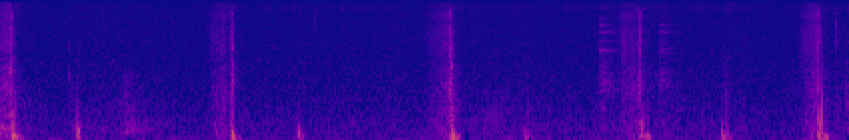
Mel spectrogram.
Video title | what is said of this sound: 광고❌ 지속력은 보고 사세요!! 루나 컴피라이트 쿠션 VS 에스쁘아 비내추럴 쿠션 : 피부결 이거 맞아요??🤦‍♀️ [SUB] | 製剤が肌にポストイットのように'syaag-syaag'つくからパフを叩くときに少し抵抗感が感じられます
